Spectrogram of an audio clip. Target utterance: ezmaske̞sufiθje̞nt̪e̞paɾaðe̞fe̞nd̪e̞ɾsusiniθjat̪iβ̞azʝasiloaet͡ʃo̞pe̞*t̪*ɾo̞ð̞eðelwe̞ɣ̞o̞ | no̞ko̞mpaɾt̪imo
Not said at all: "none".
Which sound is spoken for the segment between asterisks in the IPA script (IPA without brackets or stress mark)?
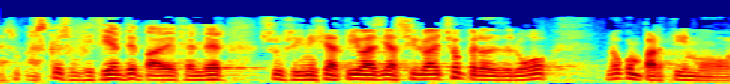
none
